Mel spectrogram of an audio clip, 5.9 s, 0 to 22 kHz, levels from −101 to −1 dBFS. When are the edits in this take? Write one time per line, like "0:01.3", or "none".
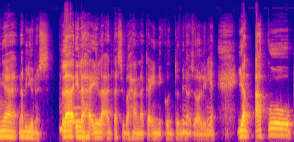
none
